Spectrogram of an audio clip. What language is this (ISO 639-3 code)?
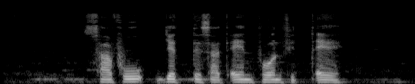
orm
